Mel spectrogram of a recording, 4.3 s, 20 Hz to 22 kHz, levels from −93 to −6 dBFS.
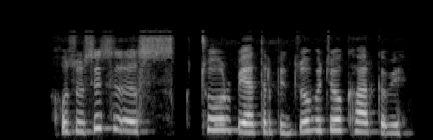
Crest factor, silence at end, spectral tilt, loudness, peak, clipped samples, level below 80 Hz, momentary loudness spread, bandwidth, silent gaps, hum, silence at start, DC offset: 20 dB; 0.35 s; -2.5 dB/octave; -34 LUFS; -14 dBFS; under 0.1%; under -90 dBFS; 13 LU; 9.2 kHz; 1.76-1.85 s, 1.91-2.00 s; none; 0.6 s; under 0.1%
